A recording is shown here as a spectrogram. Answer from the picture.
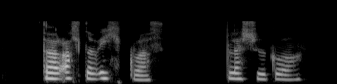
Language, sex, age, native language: Icelandic, female, 11, Icelandic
